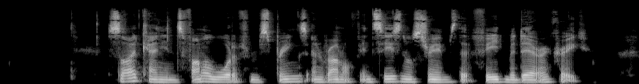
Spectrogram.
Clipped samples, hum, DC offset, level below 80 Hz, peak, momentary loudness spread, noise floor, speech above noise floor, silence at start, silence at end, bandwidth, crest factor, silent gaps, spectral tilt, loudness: under 0.1%; none; under 0.1%; -58 dBFS; 0 dBFS; 6 LU; -81 dBFS; 64 dB; 1.1 s; 0.55 s; 15 kHz; 18 dB; none; -3.5 dB/octave; -17 LUFS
